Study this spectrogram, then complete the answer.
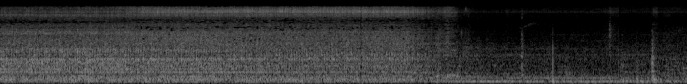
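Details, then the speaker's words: Suzuki All New Ertiga / XL7 non-hybrid engine at idle after replacing the V-belt tensioner bearing: the rough noise from the belt area is gone, leaving a smooth, even, steady low hum. Normal idle. "nah jadi seperti ini ya untuk kondisinya yang tadinya itu suara ini ya suara kasarnya itu benar-benar e kedengaran atau enggak normal nah ini udah normal kembali ya"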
